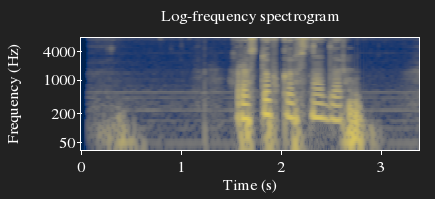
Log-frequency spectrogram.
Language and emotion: Russian, neutral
